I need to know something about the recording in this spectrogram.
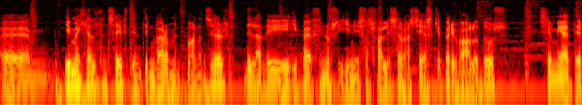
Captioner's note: translates in Greek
